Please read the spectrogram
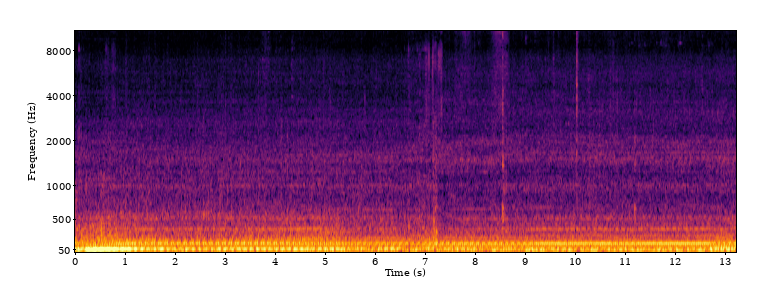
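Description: A 4WD's engine running steadily as it drives slowly along a dirt track, heard from inside the cab as a continuous low rumble, with a few faint ticks past the middle.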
